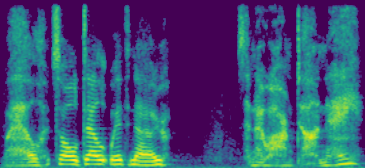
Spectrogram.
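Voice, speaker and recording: An actress playing a soothing, gossipy village woman in a fantasy game, hushed and commiserating. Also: on the low side, measured pace, breathy edge, full character voice. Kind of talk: video game drama dialogue.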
